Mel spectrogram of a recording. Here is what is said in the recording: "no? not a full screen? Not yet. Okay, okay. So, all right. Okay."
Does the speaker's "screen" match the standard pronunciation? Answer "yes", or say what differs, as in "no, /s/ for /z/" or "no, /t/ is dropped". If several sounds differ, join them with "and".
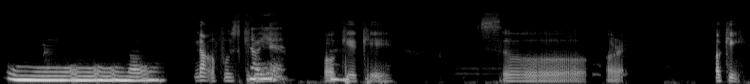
no, /ɹ/ is dropped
